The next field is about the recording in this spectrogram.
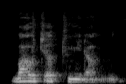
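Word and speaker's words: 毛泽东: 마오쩌둥이라고 중국 발음으로 그렇게 말해요.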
